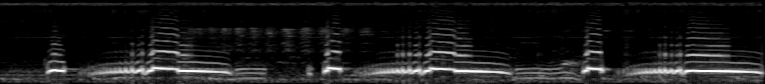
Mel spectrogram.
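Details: Male local Barbary dove calling to prompt captive doves: rhythmic coo phrases, a short abrupt note followed by a swelling, slightly falling tone, three times at roughly two-and-a-half-second spacing, with quiet hums between.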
